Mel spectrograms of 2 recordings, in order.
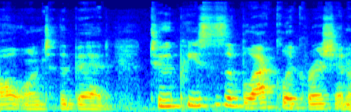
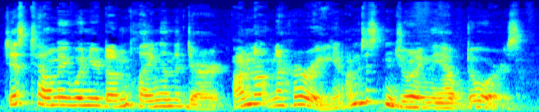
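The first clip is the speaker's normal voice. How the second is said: easygoing higher voice for Bob; unhurried, teasing creature friend; Bob, relaxed; 7 semitones higher, 5 dB louder than usual. A narrator's reading. Bob lounging, teasing Livy about dirt, easy and higher. Bob's easygoing lines in story.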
